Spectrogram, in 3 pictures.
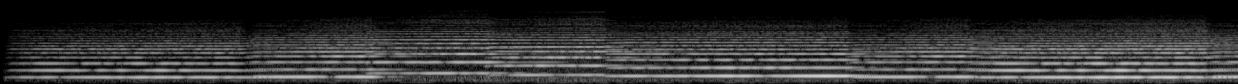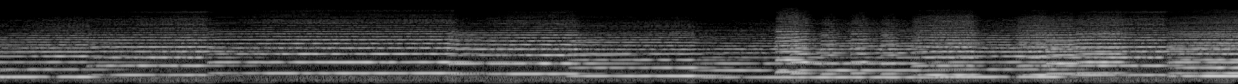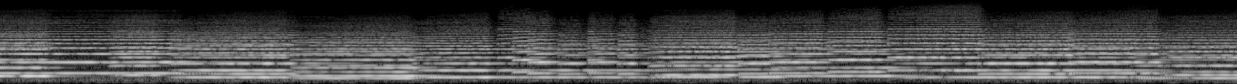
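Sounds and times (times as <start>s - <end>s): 
cello section: 0.0s - 37.1s.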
